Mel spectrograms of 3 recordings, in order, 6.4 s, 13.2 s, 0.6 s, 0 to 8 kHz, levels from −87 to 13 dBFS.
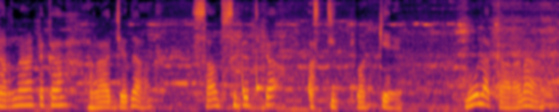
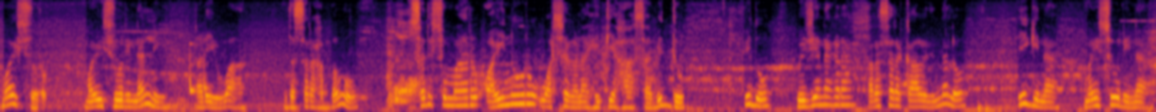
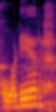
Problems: constant background noise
